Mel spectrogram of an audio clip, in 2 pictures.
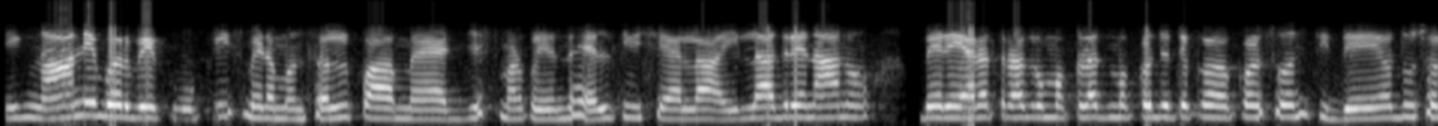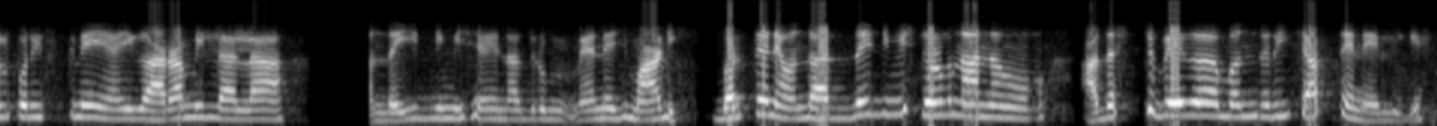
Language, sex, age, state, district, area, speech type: Kannada, female, 45-60, Karnataka, Shimoga, rural, conversation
